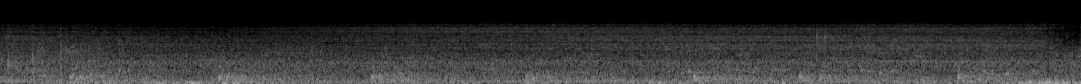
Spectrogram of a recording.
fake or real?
real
